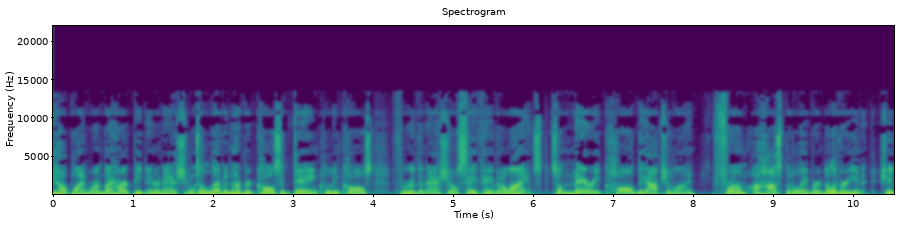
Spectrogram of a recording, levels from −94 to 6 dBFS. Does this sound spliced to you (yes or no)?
yes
